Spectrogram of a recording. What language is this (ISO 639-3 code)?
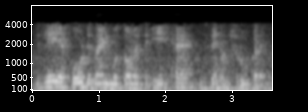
hin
